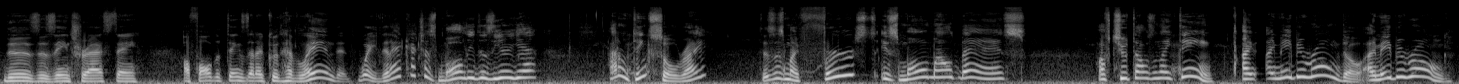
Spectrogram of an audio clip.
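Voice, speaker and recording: Speaking a little slowly in a very high voice, a man fishes at a creek under a stone bridge and keeps up a casual, excitable commentary for his viewers and the fish. A chest-mounted action camera captures it all for his fishing vlog.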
